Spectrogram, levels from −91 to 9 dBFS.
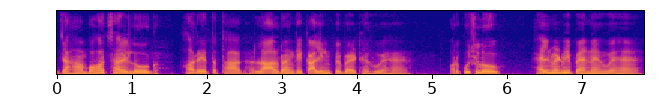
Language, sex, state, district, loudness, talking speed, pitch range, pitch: Hindi, male, Jharkhand, Garhwa, -17 LUFS, 170 wpm, 135-155 Hz, 145 Hz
